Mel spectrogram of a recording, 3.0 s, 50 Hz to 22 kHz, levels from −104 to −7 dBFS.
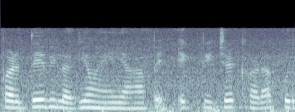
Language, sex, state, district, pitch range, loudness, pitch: Hindi, female, Punjab, Pathankot, 200-230 Hz, -17 LUFS, 220 Hz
